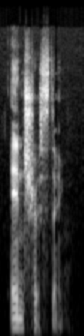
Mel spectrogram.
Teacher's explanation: called dropped syllables or syllables that are not actually pronounced so what would be a four-syllable word becomes actually just a three-syllable word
